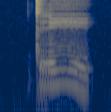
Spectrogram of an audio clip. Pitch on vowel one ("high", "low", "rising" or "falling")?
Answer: falling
